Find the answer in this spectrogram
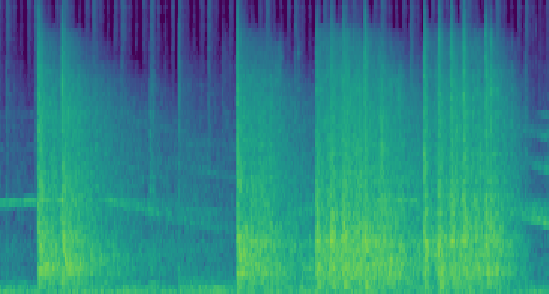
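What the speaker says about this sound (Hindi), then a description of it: "हमास लड़ाके इजरायली सेना पर कर रहे हैं हमला।" Heavy gunfire in a ground battle between Hamas fighters and Israeli forces, with sharp shots and bursts crackling loudly and repeatedly, several louder blasts breaking in near the start, middle and later, no voices.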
